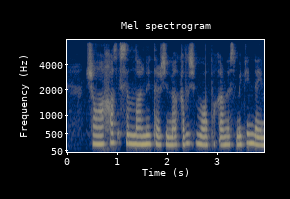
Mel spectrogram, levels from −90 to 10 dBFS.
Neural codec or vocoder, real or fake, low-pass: codec, 16 kHz in and 24 kHz out, 1.1 kbps, FireRedTTS-2 codec; fake; 7.2 kHz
